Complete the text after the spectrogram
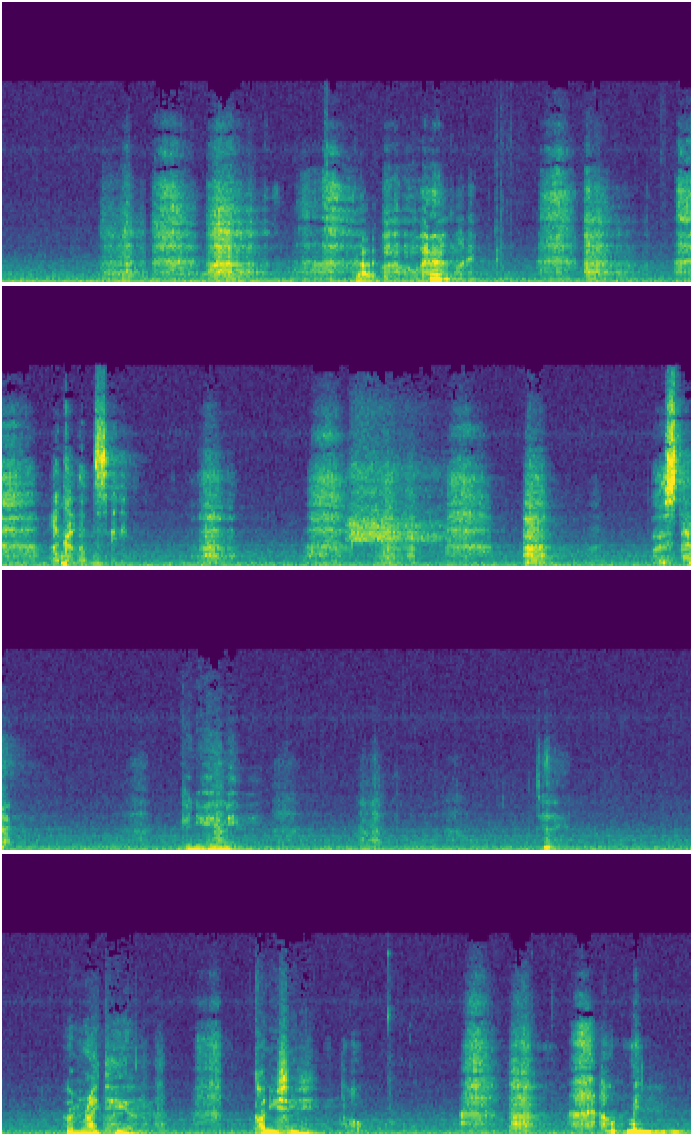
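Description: A young woman speaks in a frightened, breathy voice.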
